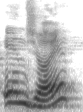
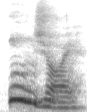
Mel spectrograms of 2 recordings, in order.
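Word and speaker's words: enjoy: recitation তারপরেরটাকে বলি আমরা এনজয় এনজয় your day but that's also রং এটা হবে ইন ইনজয় এনজয় ইনজয় your day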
